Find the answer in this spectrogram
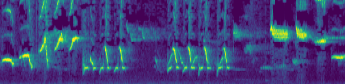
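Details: Brief Sulingan phrase of jumpy high whistles, twice breaking into fast zigzag notes, ending in high thin whistles.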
